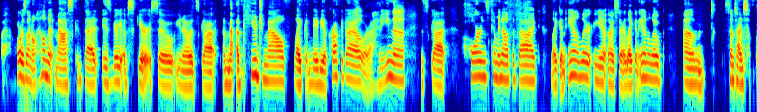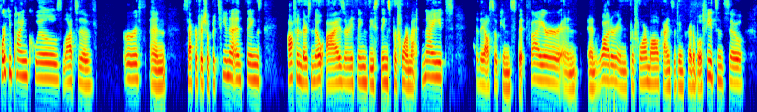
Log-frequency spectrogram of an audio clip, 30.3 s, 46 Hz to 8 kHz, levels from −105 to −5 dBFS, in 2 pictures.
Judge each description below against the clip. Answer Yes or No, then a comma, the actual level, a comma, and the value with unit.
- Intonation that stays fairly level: No, average, 4.5 semitones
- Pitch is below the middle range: No, high, 190 Hz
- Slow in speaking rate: No, average, 155 wpm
